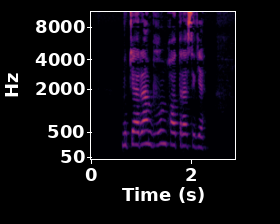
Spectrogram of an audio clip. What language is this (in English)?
Uzbek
